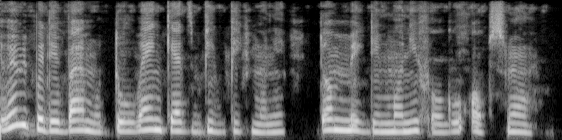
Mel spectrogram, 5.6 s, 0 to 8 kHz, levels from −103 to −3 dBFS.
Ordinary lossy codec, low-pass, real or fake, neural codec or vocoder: none; none; fake; codec, 16 kHz, 16 kbps, FreqCodec, smaller model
